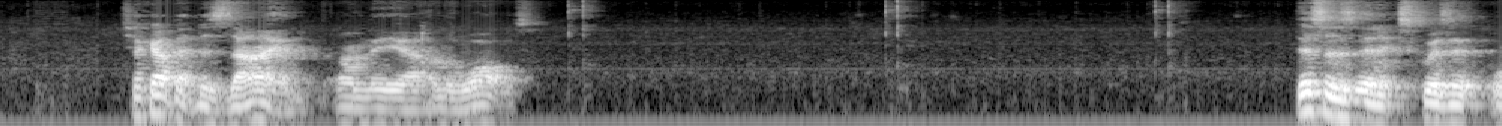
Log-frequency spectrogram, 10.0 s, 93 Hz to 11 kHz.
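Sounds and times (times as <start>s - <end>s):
computer mouse double clicks: 5.9s - 6.1s, 7.7s - 7.9s.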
